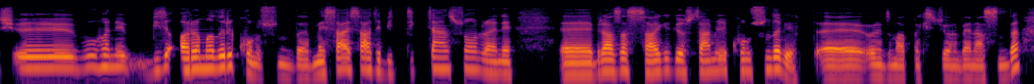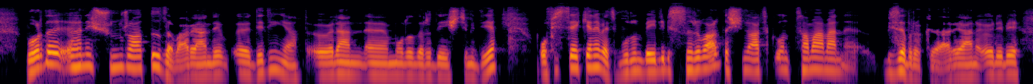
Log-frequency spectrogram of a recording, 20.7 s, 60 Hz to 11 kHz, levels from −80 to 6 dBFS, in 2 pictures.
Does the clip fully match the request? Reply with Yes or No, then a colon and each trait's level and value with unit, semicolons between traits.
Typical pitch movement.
No: wide, 6.4 semitones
